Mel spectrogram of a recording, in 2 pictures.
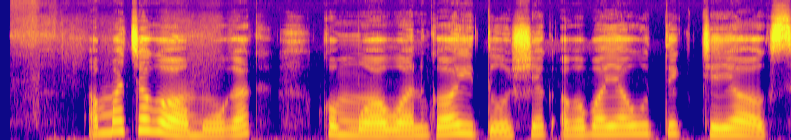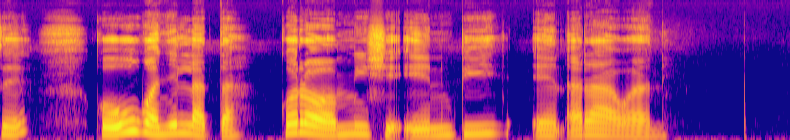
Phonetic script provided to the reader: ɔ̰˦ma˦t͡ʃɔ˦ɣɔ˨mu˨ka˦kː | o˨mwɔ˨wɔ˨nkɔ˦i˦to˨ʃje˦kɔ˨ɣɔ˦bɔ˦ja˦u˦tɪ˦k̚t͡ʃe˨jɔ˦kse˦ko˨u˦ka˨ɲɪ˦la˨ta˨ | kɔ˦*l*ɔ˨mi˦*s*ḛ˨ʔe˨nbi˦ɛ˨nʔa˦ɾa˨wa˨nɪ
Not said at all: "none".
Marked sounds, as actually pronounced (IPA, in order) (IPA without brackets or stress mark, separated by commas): ɾ, ʃ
